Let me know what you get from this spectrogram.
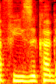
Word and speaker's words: fizyka: Mówimy oczywiście matematyka, fizyka, gramatyka, czyli akcentujemy pewne wyrazy na trzeciej sylabie od końca, bo to są wyrazy pochodzenia łacińskiego.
